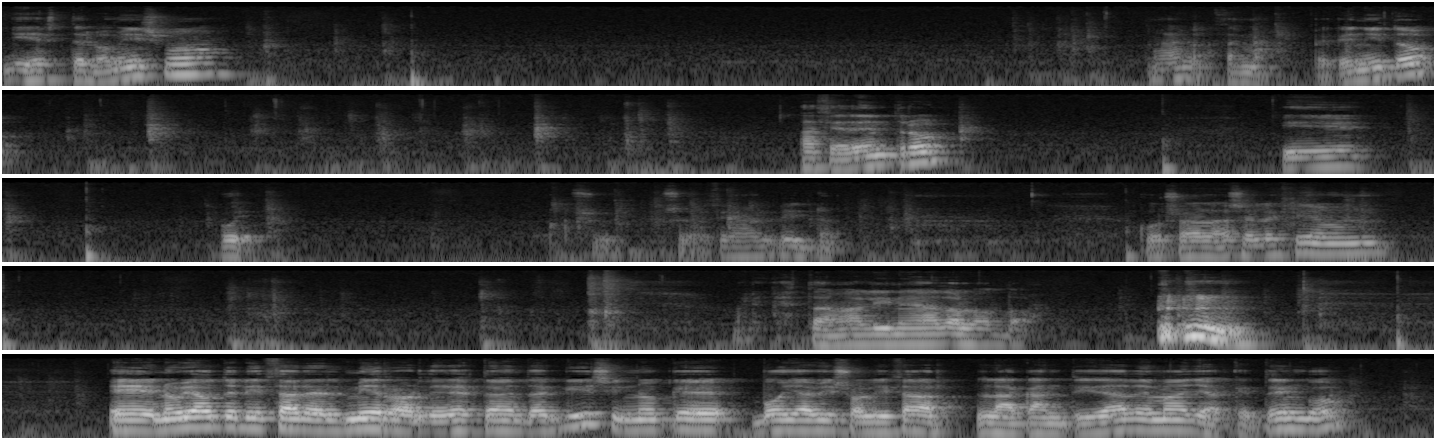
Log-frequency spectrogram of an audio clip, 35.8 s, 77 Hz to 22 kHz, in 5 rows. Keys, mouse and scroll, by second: 8.3 right drag, 8.6-13.1 shift+middle drag, 8.9 alt+q, 10.2 e, 13.1 click, 13.5 right click, 14.2 shift+s, 17.2 Escape, 17.7 ctrl+z, 18.7 shift+s, 21.1 ., 22.1 right drag, 22.7 s, 24.9-35.8 middle drag, 28.0 ., 32.7 z.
